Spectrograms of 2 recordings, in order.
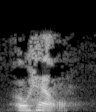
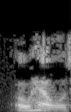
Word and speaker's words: ohel: And the Hebrew word for tabernacle here is pronounced ohel. Ohel is spelled O-H-E-L.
